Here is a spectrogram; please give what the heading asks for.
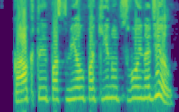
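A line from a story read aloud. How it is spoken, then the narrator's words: Angry bark. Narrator (Russian): рявкнул он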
